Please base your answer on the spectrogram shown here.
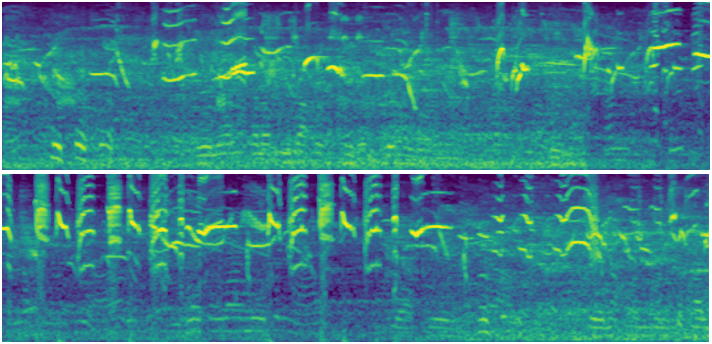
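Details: Oriental magpie-robin song: a busy stream of whistles, harsh squawky notes and rapid clicks. Loud short phrases are separated by tiny gaps in the second half.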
